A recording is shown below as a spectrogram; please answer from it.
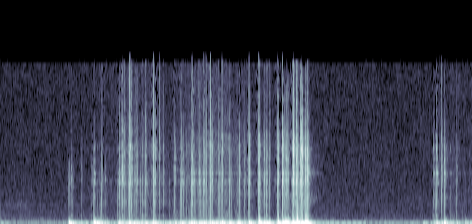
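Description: Long manicured nails and fingertips tap and scratch the rounded, hollow, perforated metal mesh grille of a bare black condenser microphone. It makes a dense run of close, boomy low thumps mixed with brief bright scratchy clicks, which stops abruptly, leaves a quiet pause, and then resumes with a few softer taps.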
